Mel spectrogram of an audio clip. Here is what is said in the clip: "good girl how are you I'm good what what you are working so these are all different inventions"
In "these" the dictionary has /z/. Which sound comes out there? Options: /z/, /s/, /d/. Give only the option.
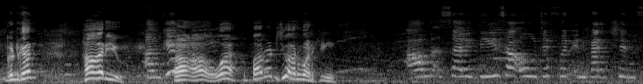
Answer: /z/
